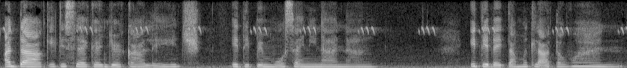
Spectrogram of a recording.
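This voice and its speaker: A woman's voice: mid-range voice, steady tone, normal speed, background noise, natural voice. A woman playing a modest, forgiving young housemaid in an Ilocano radio drama, speaking politely and earnestly with an Ilocano accent. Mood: earnest, sorrowful. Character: modest, forgiving young orphaned housemaid, former college student.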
